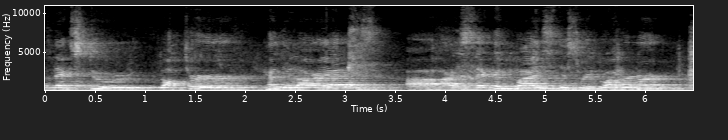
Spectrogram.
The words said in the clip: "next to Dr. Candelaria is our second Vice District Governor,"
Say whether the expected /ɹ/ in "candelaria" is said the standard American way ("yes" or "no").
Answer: yes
